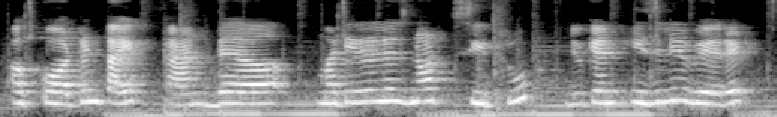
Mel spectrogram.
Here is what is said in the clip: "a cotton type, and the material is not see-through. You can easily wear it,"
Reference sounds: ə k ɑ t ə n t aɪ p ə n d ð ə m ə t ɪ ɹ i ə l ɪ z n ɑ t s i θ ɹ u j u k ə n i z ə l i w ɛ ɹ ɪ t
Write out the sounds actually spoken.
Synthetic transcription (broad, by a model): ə k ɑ t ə n t aɪ p ə n d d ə m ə t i ɹ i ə l ɪ z n ɑ t s i t ɹ u j u k ə n i z ə l i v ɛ ɹ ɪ t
